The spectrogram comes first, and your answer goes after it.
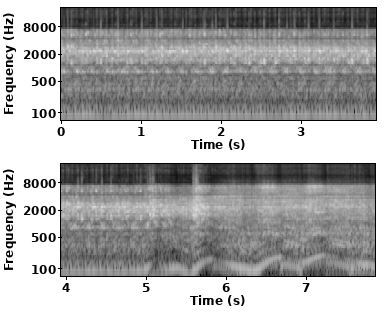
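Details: Bayliner boat engine with a bad starter: smooth steady idle for five seconds, then several quick throttle blips rising and falling cleanly; the engine sounds healthy.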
